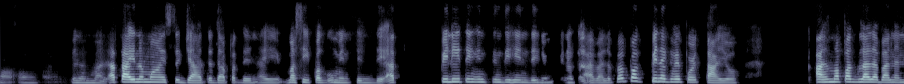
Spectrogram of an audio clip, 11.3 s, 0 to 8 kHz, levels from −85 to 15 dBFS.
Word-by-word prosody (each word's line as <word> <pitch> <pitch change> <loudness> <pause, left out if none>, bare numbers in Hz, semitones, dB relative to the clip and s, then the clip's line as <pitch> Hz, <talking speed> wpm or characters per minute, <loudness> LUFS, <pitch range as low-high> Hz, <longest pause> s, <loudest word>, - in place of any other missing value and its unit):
Oo, 170 -3 -18 0.4
ilan 185 -1 -11
man. 165 -3 -12
At 220 +2 +2
tayo 240 -1 +10
ng 240 0 +1
mga 235 -1 0
estudyante 190 -4 -2
dapat 185 -1 -5
din 180 -1 -7
ay 170 -2 -10
masipag 210 -2 -2
umintindi 185 -3 -8
at 205 - 0 0.6
piliting 265 -1 +1
intindihin 220 -3 -6
din 195 -1 -6
'yong 200 - -16
pinag-aaralan. 180 -1 -8
Pero 285 +1 0
'pag 320 -2 +2
pinagreport 250 -5 0
tayo, 175 -3 -2 0.9
ah, 240 -1 +8
mapaglalabanan 240 -4 +3
210 Hz, 135 wpm, -22 LUFS, 180-240 Hz, 0.9 s, tayo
